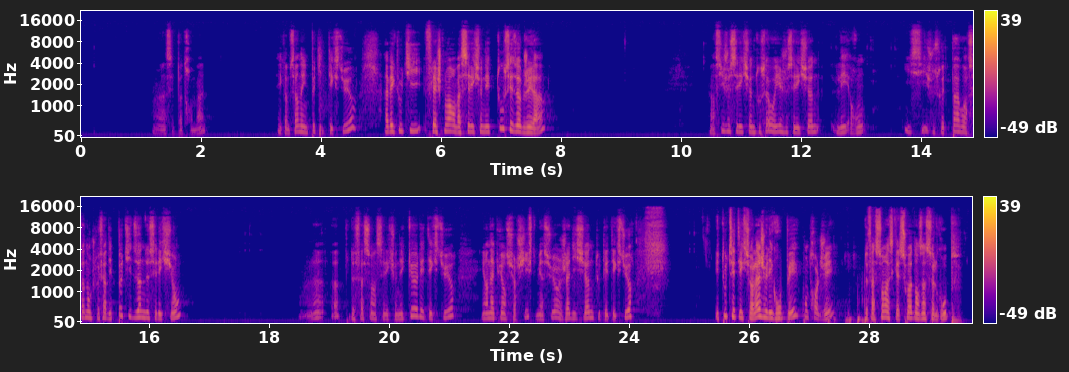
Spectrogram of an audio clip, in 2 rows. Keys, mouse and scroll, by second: 0.2-4.1 drag, 5.8 click, 6.6-11.4 drag, 12.6 click, 13.2 click, 13.5 click, 14.0 click, 14.3 click, 15.2-16.6 drag, 17.7-19.1 drag, 19.3 shift+click, 20.5-21.8 shift+drag, 22.3 shift+click, 25.0 click, 27.9 ctrl+g, 29.5 click.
